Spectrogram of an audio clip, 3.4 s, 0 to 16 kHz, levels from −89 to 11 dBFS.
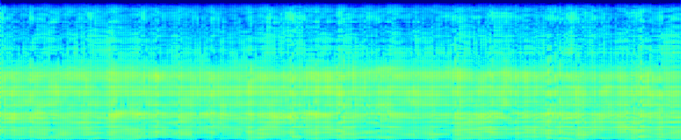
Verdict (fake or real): fake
